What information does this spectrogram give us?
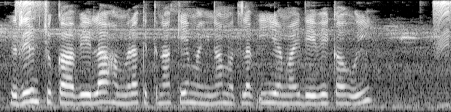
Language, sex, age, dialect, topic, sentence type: Bhojpuri, female, 18-24, Northern, banking, question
